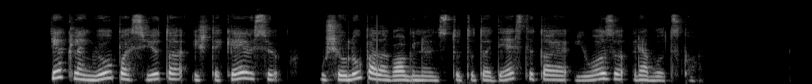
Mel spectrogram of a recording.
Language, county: Lithuanian, Tauragė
